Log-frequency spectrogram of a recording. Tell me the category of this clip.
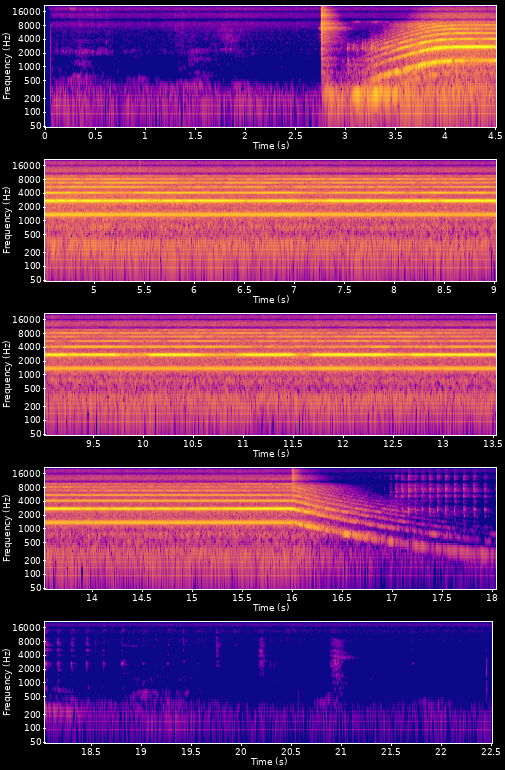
Sound effects > Other mechanisms, engines, machines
